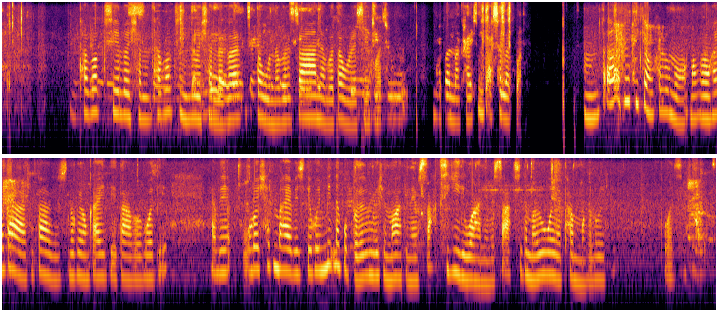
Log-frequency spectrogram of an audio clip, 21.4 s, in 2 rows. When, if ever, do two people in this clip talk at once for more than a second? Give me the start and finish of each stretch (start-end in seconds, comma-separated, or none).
2.3-5.7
